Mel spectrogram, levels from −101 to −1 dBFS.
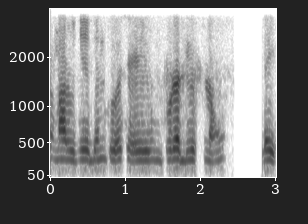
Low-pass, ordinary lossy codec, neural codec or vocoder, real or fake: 3.6 kHz; none; none; real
